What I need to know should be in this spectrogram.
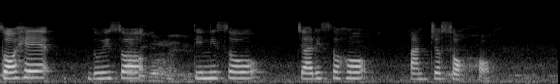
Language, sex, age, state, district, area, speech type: Odia, female, 18-30, Odisha, Malkangiri, urban, spontaneous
